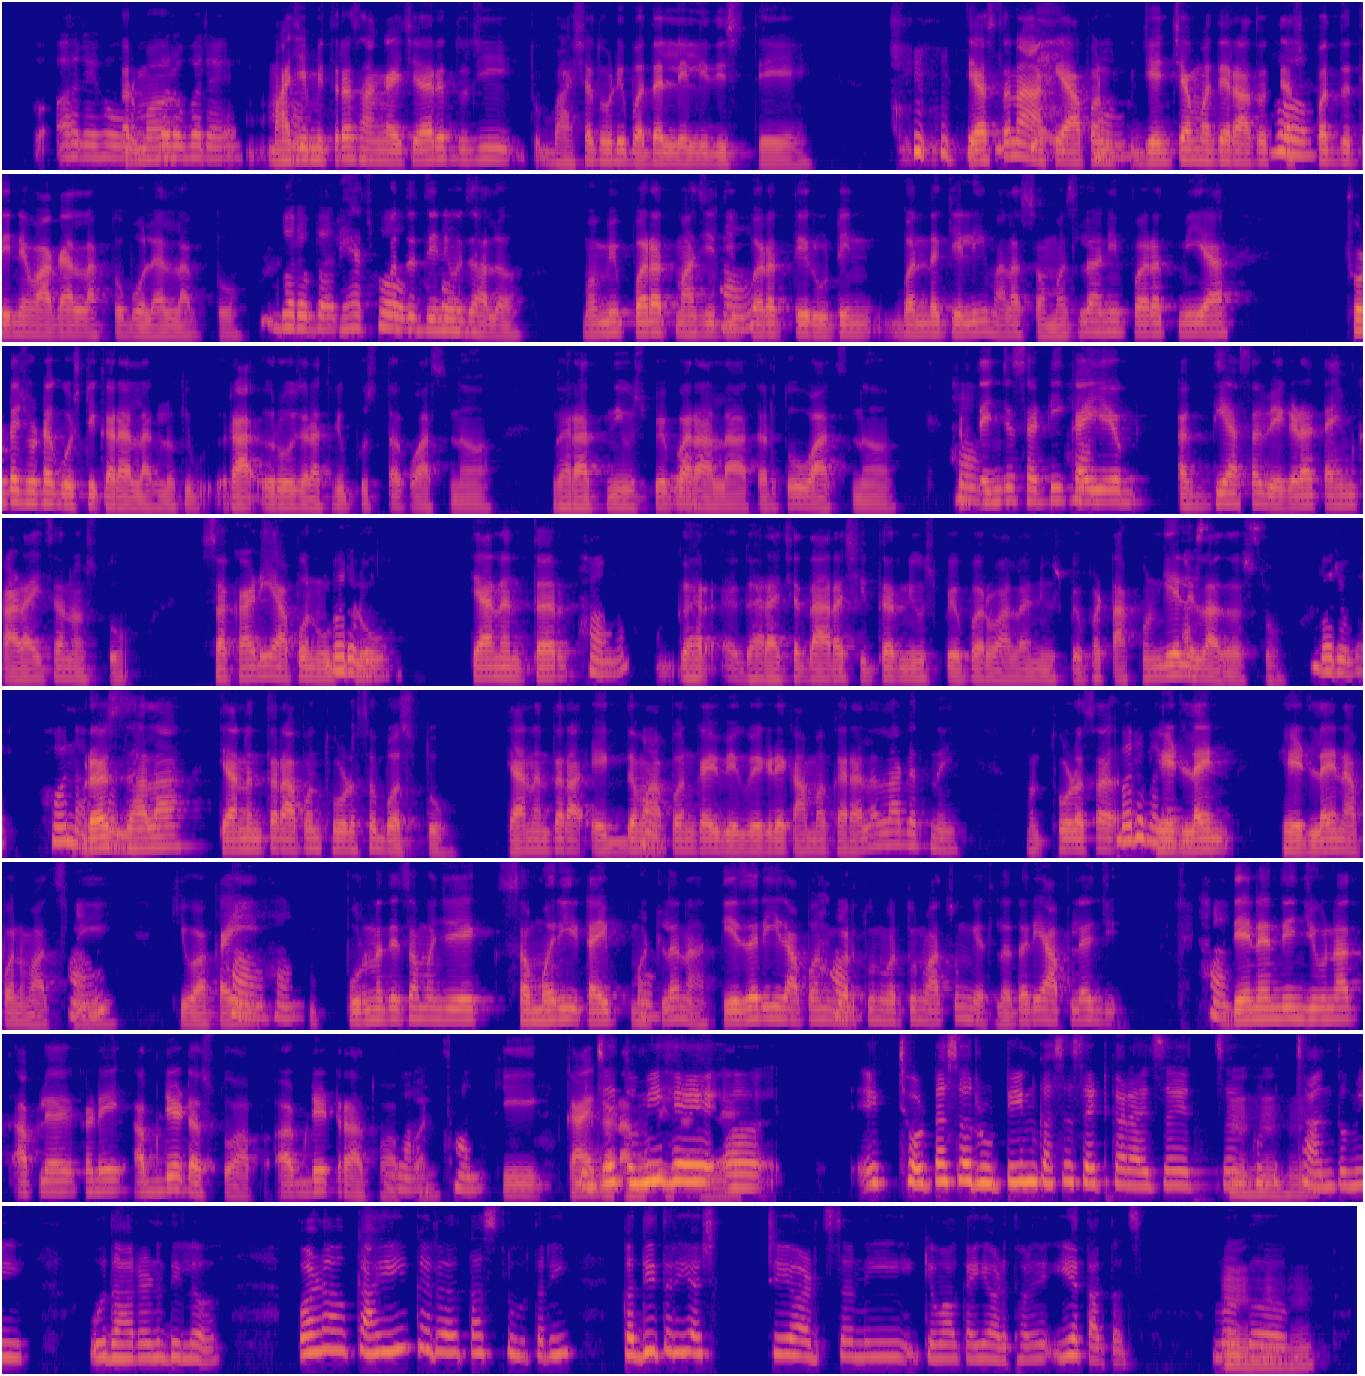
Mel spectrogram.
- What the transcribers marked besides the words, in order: other background noise; laugh; tapping; in English: "रुटीन"; in English: "न्यूजपेपर"; in English: "न्यूजपेपरवाला, न्यूजपेपर"; in English: "समरी"; in English: "रुटीन"
- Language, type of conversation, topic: Marathi, podcast, दररोज सर्जनशील कामांसाठी थोडा वेळ तुम्ही कसा काढता?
